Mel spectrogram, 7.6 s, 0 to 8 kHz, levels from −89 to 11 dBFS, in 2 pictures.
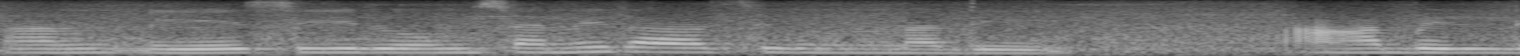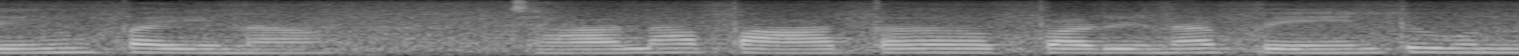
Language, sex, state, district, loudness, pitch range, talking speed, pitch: Telugu, female, Andhra Pradesh, Annamaya, -20 LUFS, 195-215 Hz, 105 wpm, 205 Hz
